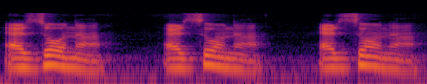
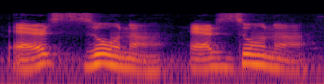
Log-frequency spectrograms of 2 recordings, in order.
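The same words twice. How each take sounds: First: एरिज़ोना said short, as एर्ज़ोना, quick and even; quick correct pronunciation. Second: एरिज़ोना stretched slowly, the wrong way; wrong drawn-out pronunciation. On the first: Teacher models the right quick एरिज़ोना for students. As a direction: say एरिज़ोना briskly in one go. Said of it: "हम पढ़ेंगे". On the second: Teacher shows the mistake of stretching एरिज़ोना. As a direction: drag out एरिज़ोना too long on purpose. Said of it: "बहुत लंबा जब खींचेंगे इसको, तो गलती करेंगे". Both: Shown as a demonstration.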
